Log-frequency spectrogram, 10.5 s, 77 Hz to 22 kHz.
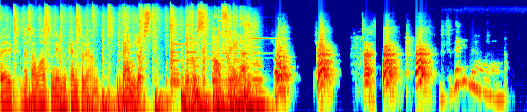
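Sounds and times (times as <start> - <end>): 
speech: 0.0 - 5.8, 7.2 - 7.6
dog barking loudly: 5.5 - 8.8.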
